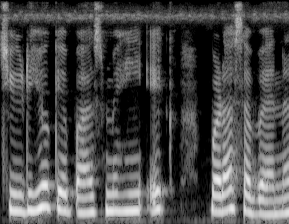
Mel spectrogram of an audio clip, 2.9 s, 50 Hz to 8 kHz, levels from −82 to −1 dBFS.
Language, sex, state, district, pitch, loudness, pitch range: Hindi, female, Uttar Pradesh, Lucknow, 225 Hz, -14 LUFS, 205-235 Hz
